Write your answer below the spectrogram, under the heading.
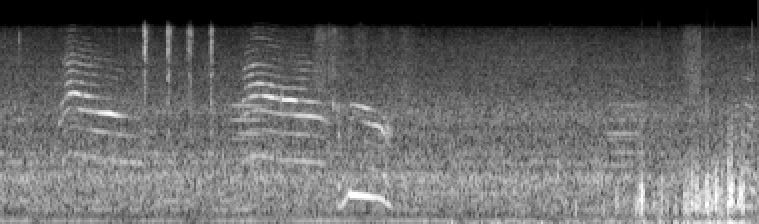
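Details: Stray female kitten in a yard during a feeding, giving several high harmonic meows that rise then fall, one after another, with a lower short mew near the end; a man coaxes her softly and handling noise follows.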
